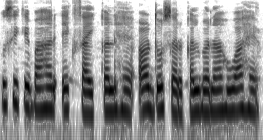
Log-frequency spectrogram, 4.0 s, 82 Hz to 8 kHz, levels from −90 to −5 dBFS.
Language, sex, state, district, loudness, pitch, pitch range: Hindi, female, Jharkhand, Deoghar, -13 LUFS, 215 Hz, 205-225 Hz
